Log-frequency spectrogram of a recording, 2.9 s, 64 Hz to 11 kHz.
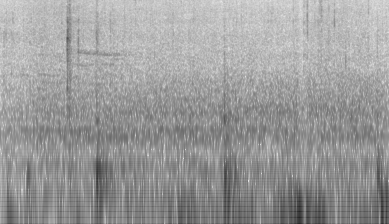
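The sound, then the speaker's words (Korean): A dense, steady drone of many honeybees swarming around their hives, about 70,000 bees tended by a beekeeper, filling the whole stretch at moderate volume, with a few soft knocks and taps breaking through. No one speaks. “약 7만 마리에 달하는 벌을 관리해야 하니 다른 데 신경을 쓸 수가 없어요.”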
